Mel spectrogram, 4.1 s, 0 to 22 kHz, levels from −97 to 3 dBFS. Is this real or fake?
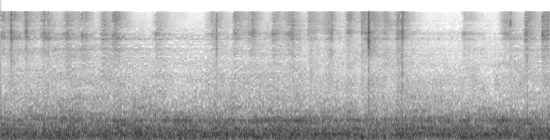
fake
